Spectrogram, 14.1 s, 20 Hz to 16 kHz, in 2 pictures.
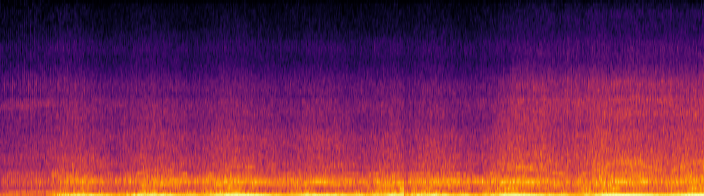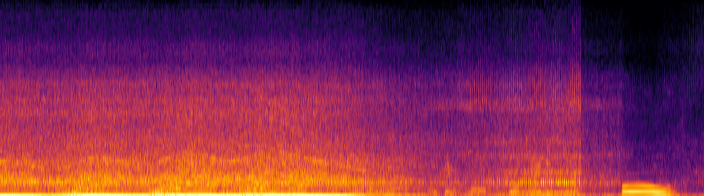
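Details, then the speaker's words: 2003 Toyota Matrix XRS after replacing a badly damaged passenger-side engine mount (transmission mount done earlier) to cure idle vibration: engine blipped up and down about a dozen times, smooth even pitch, no shudder or clunk; no vibrations at all. "I love when things work out so well so as you can hear we are good there's no vibrations at all"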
